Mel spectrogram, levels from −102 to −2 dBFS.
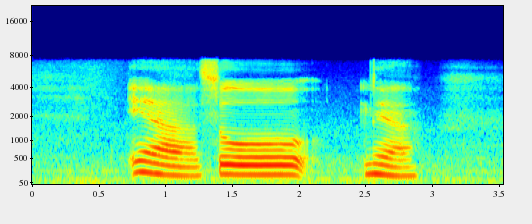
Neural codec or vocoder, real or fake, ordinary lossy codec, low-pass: none; real; Opus, 64 kbps; 7.2 kHz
